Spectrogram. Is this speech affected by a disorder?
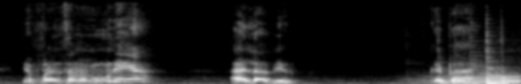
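Yes: cerebral palsy; present from birth.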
